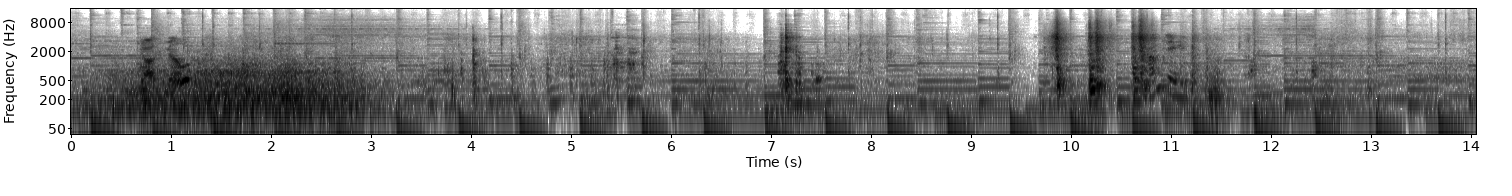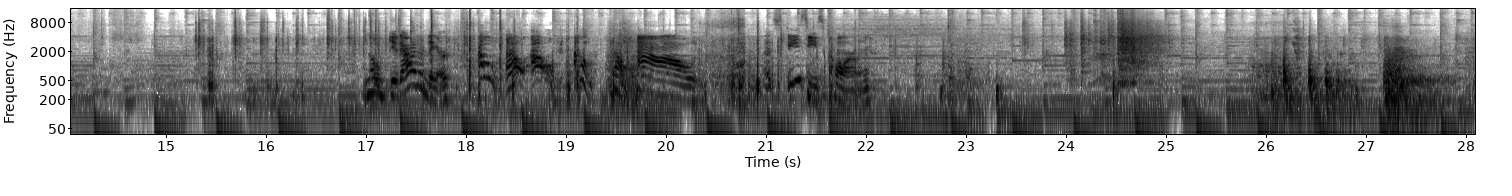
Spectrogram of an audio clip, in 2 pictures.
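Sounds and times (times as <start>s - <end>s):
noisy rumble: 0.0s - 5.4s
background music with steady beat: 0.0s - 28.0s.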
